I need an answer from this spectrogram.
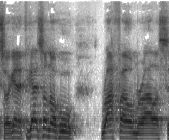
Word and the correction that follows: Morais: is, Morais. It's actually pronounced Morais, but I always say that.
